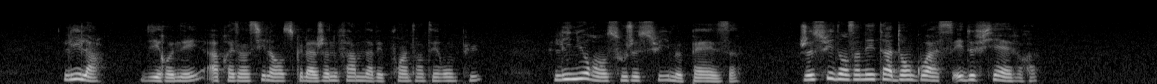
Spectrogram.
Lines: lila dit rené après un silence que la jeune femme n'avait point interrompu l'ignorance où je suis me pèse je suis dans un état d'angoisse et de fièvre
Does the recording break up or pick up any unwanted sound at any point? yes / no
no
